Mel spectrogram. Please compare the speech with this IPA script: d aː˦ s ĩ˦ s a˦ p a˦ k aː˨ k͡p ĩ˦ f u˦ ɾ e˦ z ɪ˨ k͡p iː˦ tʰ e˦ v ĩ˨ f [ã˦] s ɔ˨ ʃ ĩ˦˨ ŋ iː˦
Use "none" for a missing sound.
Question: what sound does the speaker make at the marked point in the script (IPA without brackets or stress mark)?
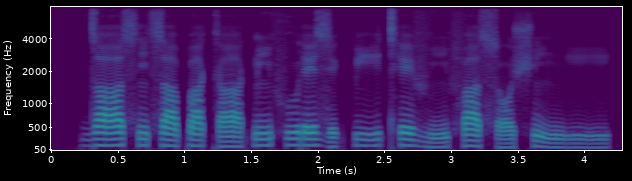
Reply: a˦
